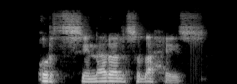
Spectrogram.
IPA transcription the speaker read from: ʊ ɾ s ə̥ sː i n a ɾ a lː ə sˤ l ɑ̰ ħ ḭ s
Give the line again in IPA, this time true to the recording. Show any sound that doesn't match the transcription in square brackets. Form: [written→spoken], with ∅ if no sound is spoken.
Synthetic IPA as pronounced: ʊ ɾ [s→θ] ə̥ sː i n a ɾ a [lː→l] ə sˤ l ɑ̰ ħ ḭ s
